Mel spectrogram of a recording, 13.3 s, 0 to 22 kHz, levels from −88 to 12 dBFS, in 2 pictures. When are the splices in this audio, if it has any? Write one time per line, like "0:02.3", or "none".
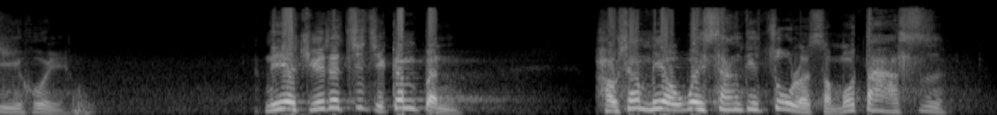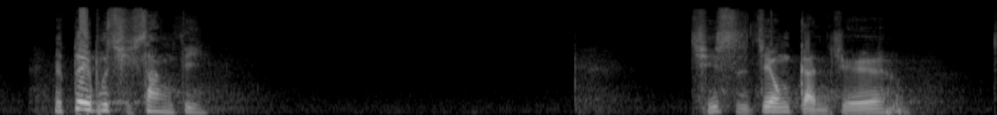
0:01.7
0:06.8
